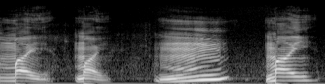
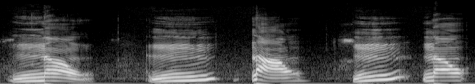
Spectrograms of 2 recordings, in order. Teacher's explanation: Nessas três línguas, três som, sai da mesma maneira, porque sai do fundo da garganta, né? Passar para o nariz também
